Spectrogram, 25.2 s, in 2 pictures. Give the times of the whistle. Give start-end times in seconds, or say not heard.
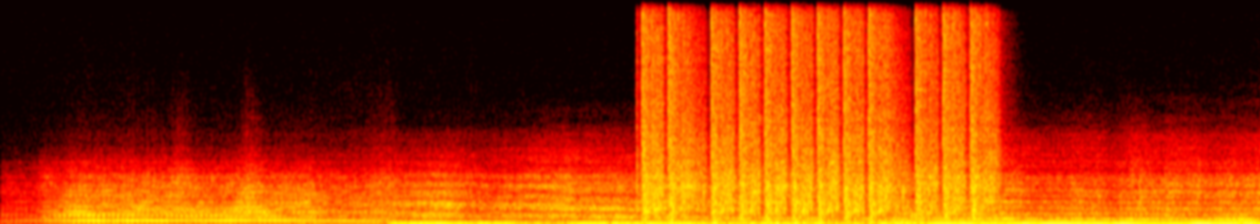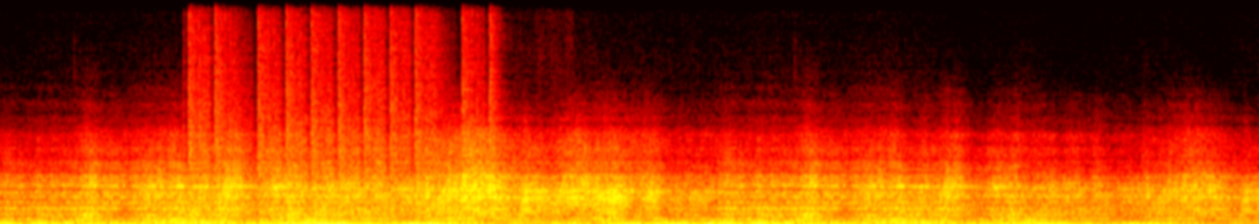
not heard.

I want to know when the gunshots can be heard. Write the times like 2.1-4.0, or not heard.
6.3-10.0, 14.4-17.6.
